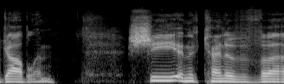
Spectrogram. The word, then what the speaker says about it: Goblynne: Her name is Goblin, and it's spelled Goblynne. Like if her name was Lynn, she just added Gob to the beginning, so she's Goblin.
